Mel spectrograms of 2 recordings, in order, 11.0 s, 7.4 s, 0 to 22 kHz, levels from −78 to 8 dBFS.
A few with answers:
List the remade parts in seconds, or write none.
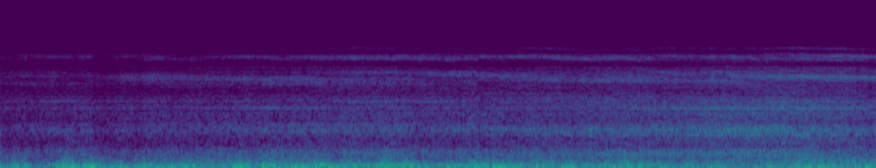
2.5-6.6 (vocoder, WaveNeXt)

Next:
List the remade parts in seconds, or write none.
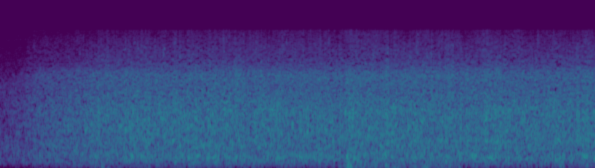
0.0-3.4 (vocoder, WaveNeXt); 4.1-7.4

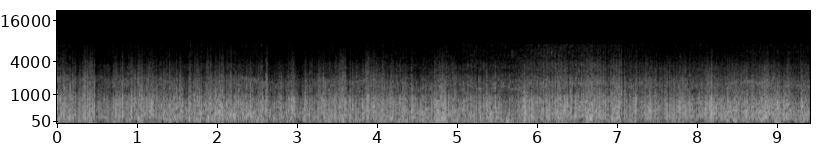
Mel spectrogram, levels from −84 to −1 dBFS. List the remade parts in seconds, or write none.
0.0-1.3 (vocoder, WaveNeXt); 3.2-8.2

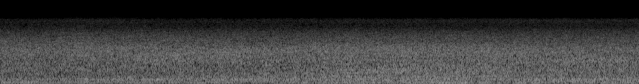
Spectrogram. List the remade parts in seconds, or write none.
none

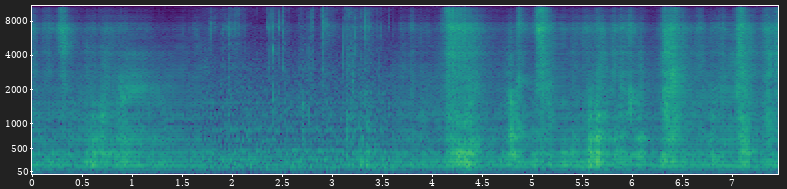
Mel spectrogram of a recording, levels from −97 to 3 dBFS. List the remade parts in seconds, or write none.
0.0-1.7 (vocoder, WaveNeXt); 3.6-7.5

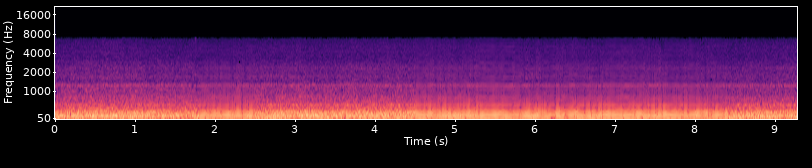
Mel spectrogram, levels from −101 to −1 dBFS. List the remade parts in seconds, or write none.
1.8-2.5 (vocoder, WaveNeXt); 4.5-8.4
